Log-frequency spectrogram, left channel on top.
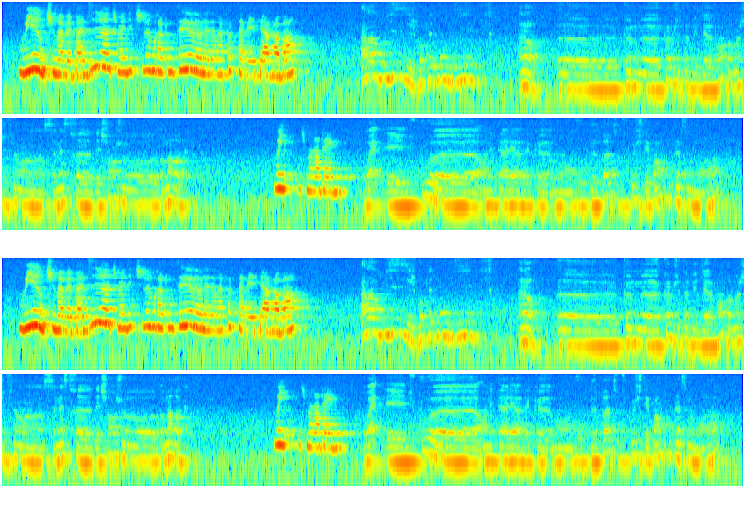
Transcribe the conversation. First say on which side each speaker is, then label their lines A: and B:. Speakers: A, in the centre; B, on the right.
A: Oui, donc tu m'avais pas dit, euh, tu m'as dit que tu devais me raconter euh, la dernière fois que tu avais été à Rabat.
B: Ah oui, j'ai complètement oublié. Alors, euh, comme, euh, comme je t'avais dit avant, bah, moi j'ai fait un semestre euh, d'échange au, au Maroc.
A: Oui, je me rappelle.
B: Ouais, et du coup, euh, on était allé avec euh, mon groupe de potes. Du coup, j'étais pas en couple à ce moment-là.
